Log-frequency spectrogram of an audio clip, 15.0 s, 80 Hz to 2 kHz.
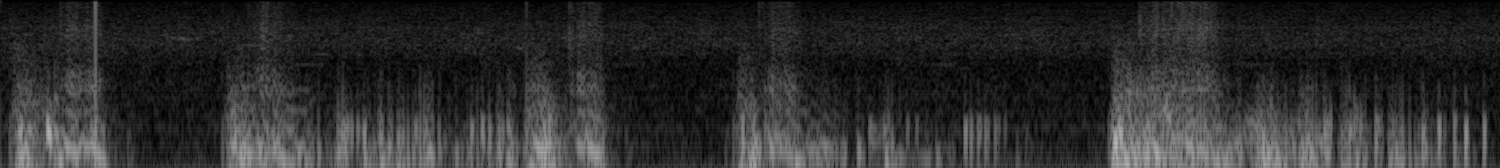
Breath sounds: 0.00-0.40 s: inhalation
0.39-1.07 s: exhalation
0.39-1.07 s: wheeze
2.18-3.19 s: inhalation
2.18-3.19 s: crackles
3.32-5.20 s: exhalation
5.22-5.64 s: inhalation
5.68-6.11 s: exhalation
5.68-6.11 s: wheeze
7.26-7.64 s: inhalation
7.65-10.37 s: exhalation
11.10-12.29 s: inhalation
11.13-12.27 s: wheeze
12.41-15.00 s: exhalation

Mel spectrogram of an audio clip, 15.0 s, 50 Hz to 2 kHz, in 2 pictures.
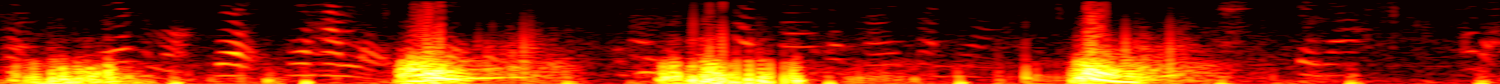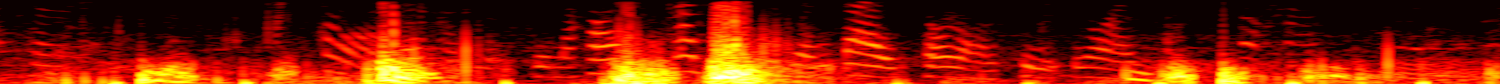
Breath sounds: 0.00-0.92 s: inhalation
0.00-0.92 s: crackles
1.90-2.67 s: exhalation
1.90-2.67 s: wheeze
3.25-4.10 s: inhalation
3.25-4.10 s: crackles
5.30-6.15 s: exhalation
5.30-6.15 s: crackles
8.21-8.57 s: inhalation
8.21-8.57 s: wheeze
9.29-9.78 s: exhalation
9.29-9.78 s: crackles
10.50-10.98 s: inhalation
10.50-10.98 s: crackles
11.02-11.71 s: exhalation
11.02-11.71 s: crackles
13.12-13.59 s: inhalation
13.12-13.59 s: wheeze
13.59-14.78 s: exhalation
13.59-14.78 s: crackles

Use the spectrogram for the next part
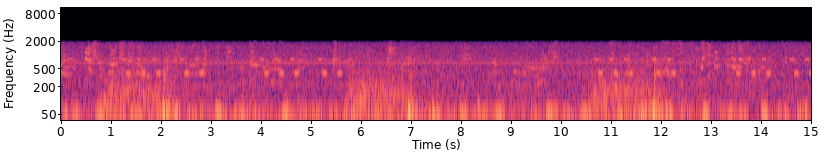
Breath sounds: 0.70-2.14 s: inhalation
5.59-7.03 s: inhalation
10.48-11.92 s: inhalation

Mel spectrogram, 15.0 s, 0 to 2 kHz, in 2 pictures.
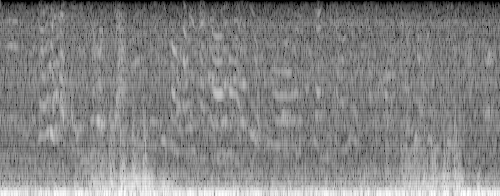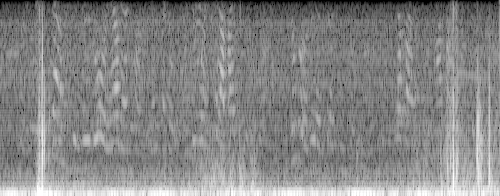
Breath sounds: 1.35-2.66 s: inhalation
5.95-7.01 s: inhalation
10.57-11.42 s: inhalation
10.58-11.43 s: crackles

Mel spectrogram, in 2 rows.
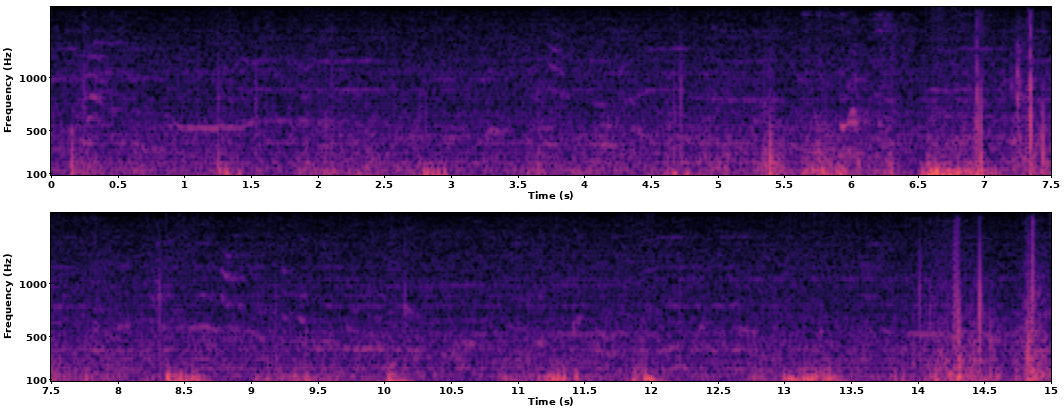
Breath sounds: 0.04-0.83 s: inhalation
1.06-1.54 s: exhalation
1.06-1.54 s: crackles
1.84-2.66 s: inhalation
2.66-3.12 s: exhalation
2.66-3.13 s: crackles
3.53-4.35 s: inhalation
4.50-5.07 s: crackles
4.52-5.07 s: exhalation
5.57-6.37 s: inhalation
6.48-7.24 s: crackles
6.50-7.20 s: exhalation
8.23-8.87 s: crackles
8.25-8.87 s: inhalation
9.02-9.67 s: crackles
9.03-9.71 s: exhalation
10.87-11.57 s: inhalation
10.90-11.55 s: crackles
11.76-12.31 s: exhalation
11.76-12.31 s: crackles
12.88-13.57 s: inhalation
12.88-13.57 s: crackles
14.08-14.76 s: exhalation
14.08-14.76 s: crackles

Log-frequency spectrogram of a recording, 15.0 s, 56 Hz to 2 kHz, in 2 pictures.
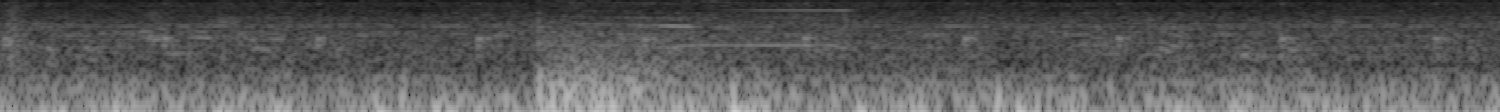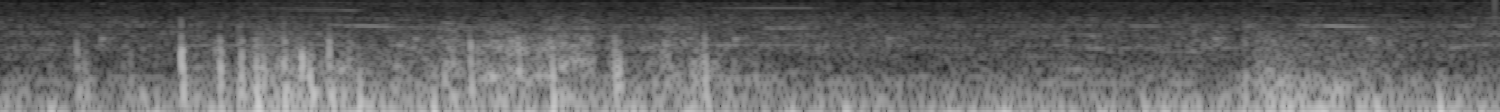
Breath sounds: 2.65-4.14 s: inhalation
9.48-10.72 s: inhalation
9.48-10.72 s: crackles
10.75-11.54 s: exhalation
10.75-11.54 s: crackles
13.76-15.00 s: inhalation

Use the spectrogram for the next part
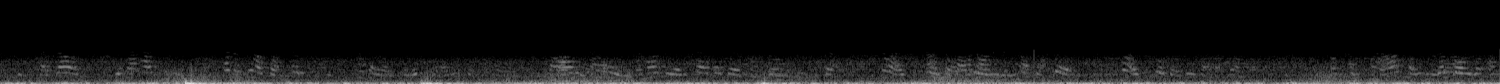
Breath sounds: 1.42-2.60 s: inhalation
5.24-6.42 s: inhalation
9.14-10.32 s: inhalation
12.88-14.29 s: inhalation

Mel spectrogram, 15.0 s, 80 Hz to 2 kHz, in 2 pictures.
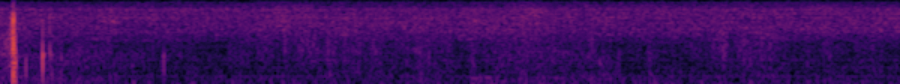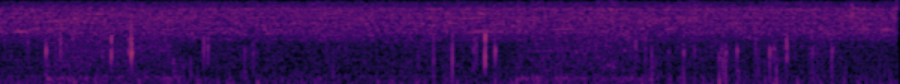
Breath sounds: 7.84-9.25 s: inhalation
11.66-13.07 s: inhalation

